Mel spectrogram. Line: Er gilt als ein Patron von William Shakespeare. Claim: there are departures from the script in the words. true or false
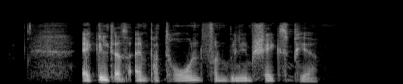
false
